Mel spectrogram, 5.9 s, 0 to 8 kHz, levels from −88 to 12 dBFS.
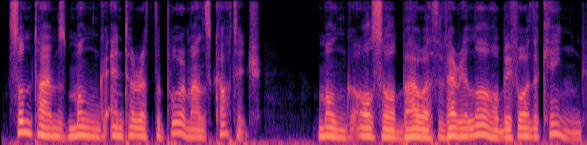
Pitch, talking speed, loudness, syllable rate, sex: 120 Hz, 155 wpm, -17 LUFS, 5.3 syllables/s, male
